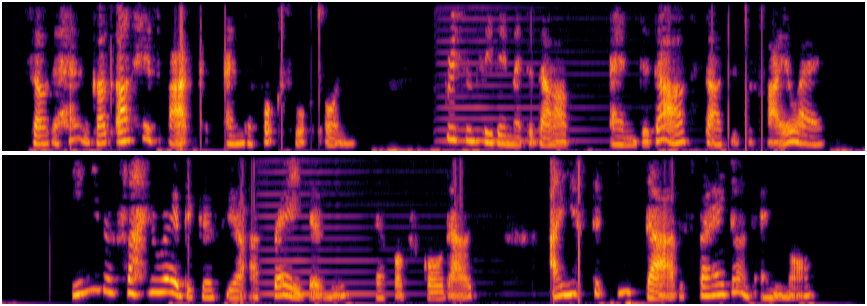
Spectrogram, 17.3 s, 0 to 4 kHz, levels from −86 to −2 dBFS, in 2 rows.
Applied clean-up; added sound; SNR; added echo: none; Bowed string instrument; 20 dB; none.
